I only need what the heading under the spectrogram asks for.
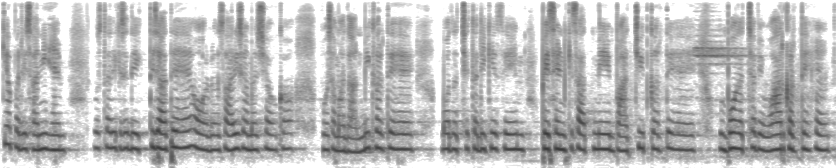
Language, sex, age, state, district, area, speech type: Hindi, female, 18-30, Madhya Pradesh, Betul, rural, spontaneous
